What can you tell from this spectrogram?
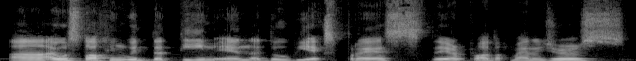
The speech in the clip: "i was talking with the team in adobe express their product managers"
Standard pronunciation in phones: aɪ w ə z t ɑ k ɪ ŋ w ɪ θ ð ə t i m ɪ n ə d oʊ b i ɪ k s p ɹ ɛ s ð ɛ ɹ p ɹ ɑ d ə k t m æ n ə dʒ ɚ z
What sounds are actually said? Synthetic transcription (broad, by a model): aɪ w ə s t ɑ k ɪ ŋ w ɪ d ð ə t i m ɪ n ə d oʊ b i ɪ k s p ɹ ɛ s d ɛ ɹ p ɹ ɑ d ə k t m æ n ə dʒ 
